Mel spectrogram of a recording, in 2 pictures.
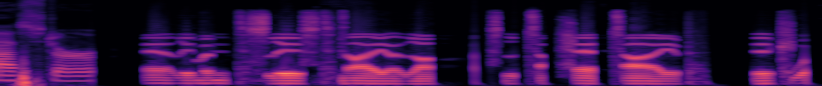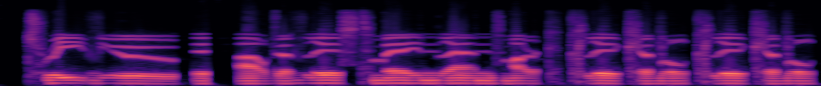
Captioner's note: NVDA speaking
